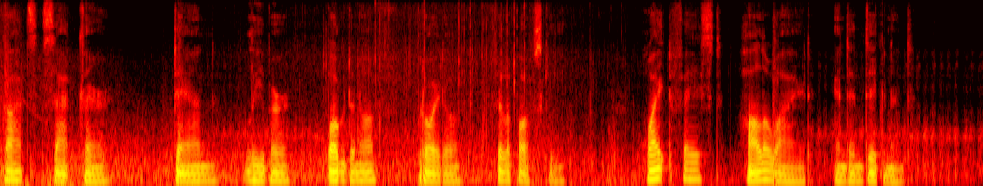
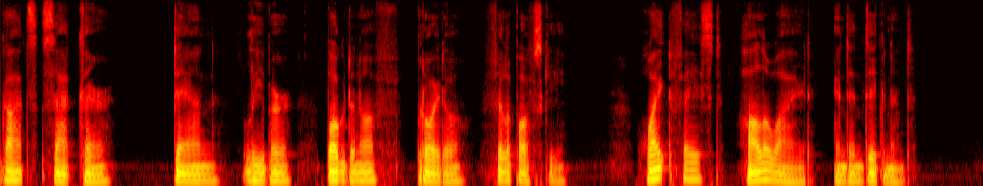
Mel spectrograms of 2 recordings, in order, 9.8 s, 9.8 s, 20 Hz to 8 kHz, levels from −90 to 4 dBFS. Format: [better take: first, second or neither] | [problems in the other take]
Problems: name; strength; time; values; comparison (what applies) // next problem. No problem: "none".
second | background sound (Fire + Boom); 16 dB below the speech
